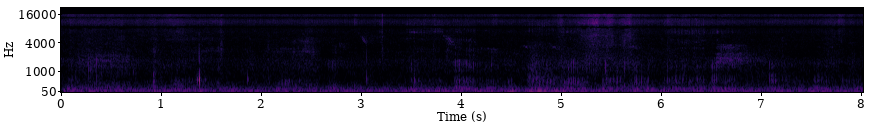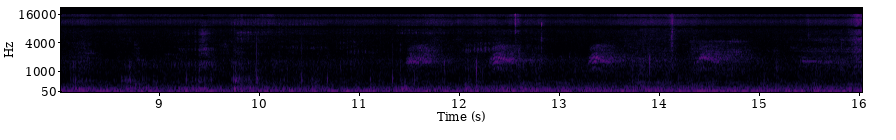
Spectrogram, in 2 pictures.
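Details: A homeless ginger street cat in Istanbul purrs while greeting a familiar person who feeds him, a steady low rumbling drone throughout, with faint rustles and small clicks over it.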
